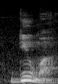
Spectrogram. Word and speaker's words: Dumas: ये 19वीं सेंचुरी की बात है, जब एक बहुत बड़े लेखक, उनका नाम था अलेक्जेंडर ड्यूमा, जिनका कि स्पेलिंग तो DUMAS है, लेकिन उच्चारण है उसका फ्रांस में ड्यूमा, अलेक्जेंडर ड्यूमा।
